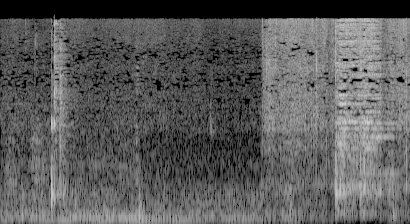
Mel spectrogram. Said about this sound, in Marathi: याच्यामध्ये आपण छान असं तेलामध्ये परतवून घेणार आहोत आपण।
